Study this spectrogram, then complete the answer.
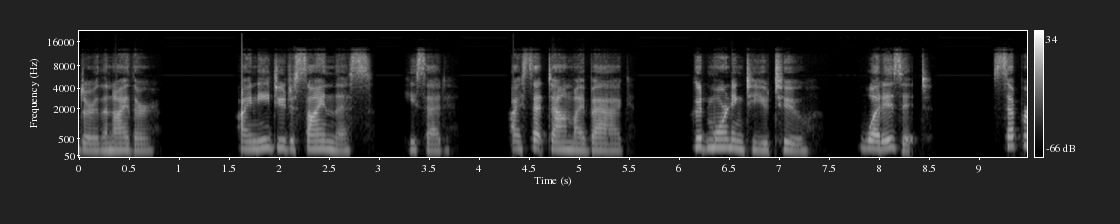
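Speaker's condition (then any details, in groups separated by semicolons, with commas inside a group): No condition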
